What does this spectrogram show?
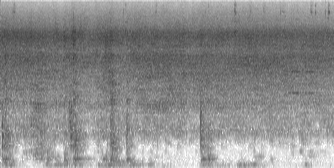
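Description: Potatoes in a thick spiced tomato masala sizzling steadily in oil in a kadai on high flame. A flat metal spatula scrapes and turns them in a few strokes, about a second apart in the first half.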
